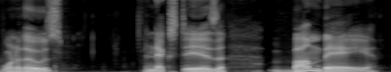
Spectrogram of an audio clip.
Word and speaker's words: bombé: Bomb or bombé.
